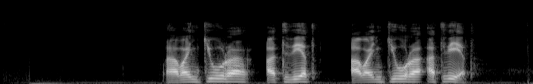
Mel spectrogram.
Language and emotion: Russian, positive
